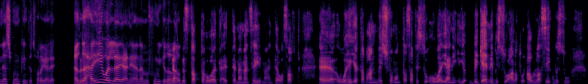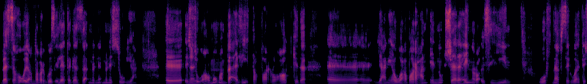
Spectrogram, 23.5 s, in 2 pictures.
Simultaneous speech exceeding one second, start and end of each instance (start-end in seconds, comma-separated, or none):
none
